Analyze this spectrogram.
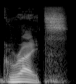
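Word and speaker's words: Gritz: name is spelled grits and he insists on pronouncing it grites you dude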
